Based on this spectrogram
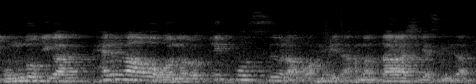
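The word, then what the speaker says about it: τύπος: 6절에 나오고 11절에 나오는데 이 본보기가 헬라어 원어로 튀포스라고 합니다. 한번 따라 하시겠습니다. 튀포스. 자, 단어가 좀 어렵고 발음도 어렵지만 이 정도는 여러분 아셔야 돼요. 다시 한번 하겠습니다. 튀포스.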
